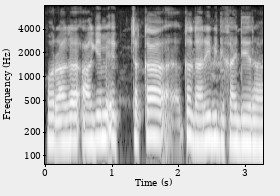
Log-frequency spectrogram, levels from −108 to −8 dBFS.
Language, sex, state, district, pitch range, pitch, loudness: Hindi, male, Arunachal Pradesh, Papum Pare, 145-165 Hz, 155 Hz, -13 LUFS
